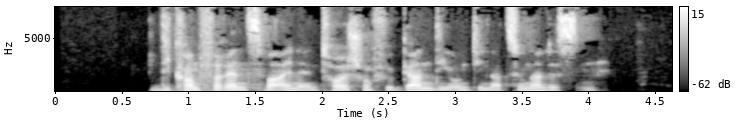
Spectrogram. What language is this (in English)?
German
